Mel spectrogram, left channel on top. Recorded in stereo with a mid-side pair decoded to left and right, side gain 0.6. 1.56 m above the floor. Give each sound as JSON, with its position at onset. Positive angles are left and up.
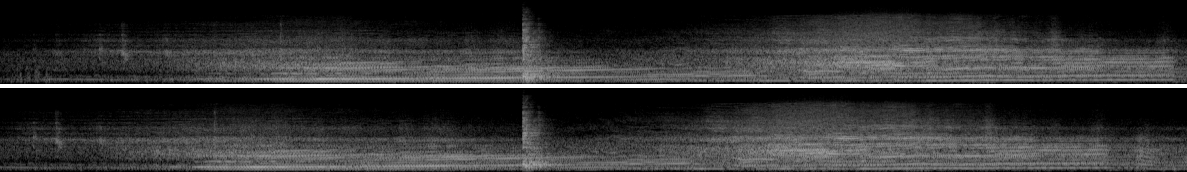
{"t": 5.2, "sound": "a thud", "azimuth_deg": 15, "distance_m": 4.5}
